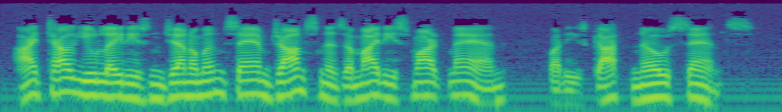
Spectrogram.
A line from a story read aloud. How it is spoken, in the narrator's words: Ridicule a potential political opponent said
